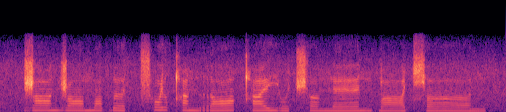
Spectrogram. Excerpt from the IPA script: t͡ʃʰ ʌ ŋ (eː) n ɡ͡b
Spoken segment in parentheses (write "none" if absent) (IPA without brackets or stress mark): ɛː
